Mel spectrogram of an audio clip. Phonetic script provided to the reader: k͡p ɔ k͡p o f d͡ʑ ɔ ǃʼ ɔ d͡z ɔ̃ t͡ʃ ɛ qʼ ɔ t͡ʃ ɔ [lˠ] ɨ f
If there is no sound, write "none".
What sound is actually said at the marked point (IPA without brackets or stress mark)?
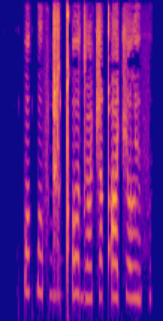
l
